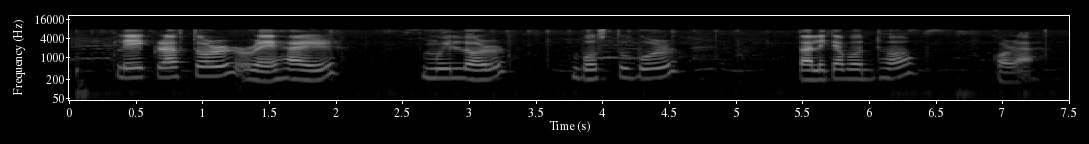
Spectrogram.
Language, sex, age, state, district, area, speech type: Assamese, female, 18-30, Assam, Nagaon, rural, read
